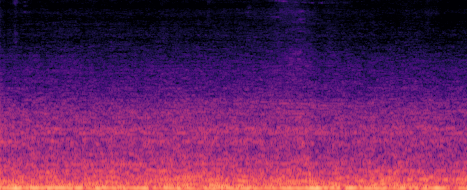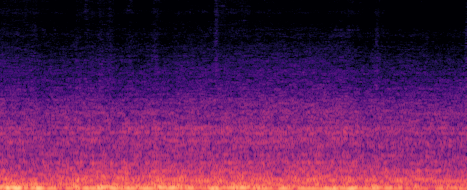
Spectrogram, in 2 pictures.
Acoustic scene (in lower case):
car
